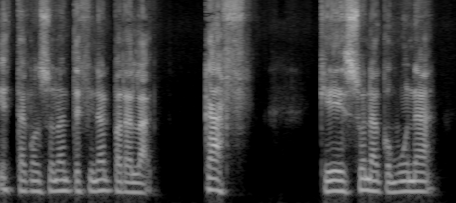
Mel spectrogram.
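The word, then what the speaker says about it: כ: La Kaf no tiene este dagesh, este punto, porque se pronuncia como una K.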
